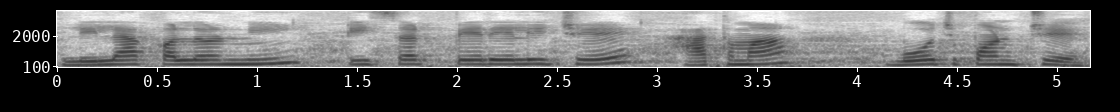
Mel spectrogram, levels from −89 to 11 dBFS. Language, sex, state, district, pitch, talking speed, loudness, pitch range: Gujarati, female, Gujarat, Gandhinagar, 220 Hz, 115 wpm, -18 LUFS, 210-230 Hz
